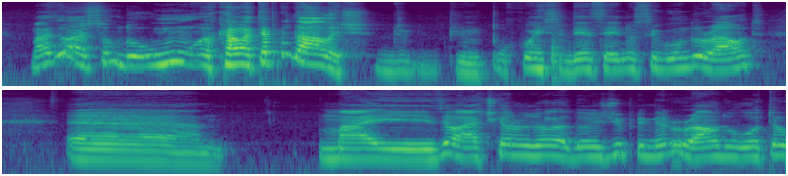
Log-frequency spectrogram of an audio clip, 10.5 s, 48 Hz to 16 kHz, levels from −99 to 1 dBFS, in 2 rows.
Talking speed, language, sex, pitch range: 170 wpm, Portuguese, male, 130-195 Hz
